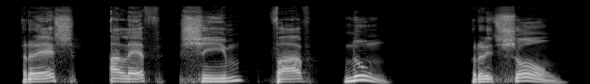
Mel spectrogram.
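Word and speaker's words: ראשון: Reshon quer dizer primeiro. E se escreve assim, em hebraico, da direita para a esquerda: Resh, Aleph, Shin, Vav, Nun. Reshon.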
